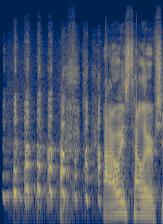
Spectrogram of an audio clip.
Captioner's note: laughs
